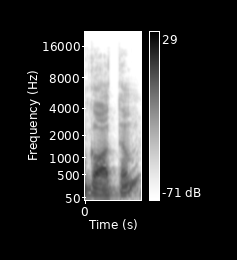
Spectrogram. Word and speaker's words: Gautham: shouldn't be disturbed so I don't have to add the H when I'm pronouncing I don't have go yeah goam it's still is Gotham in South people also call me Gotham North also people calls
